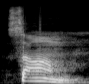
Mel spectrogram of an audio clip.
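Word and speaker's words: psalm: లియోపార్డ్ అనకూడదు right లెపార్డ్ coming to silent P సామ్ ఇక్కడ సామ్ అనాలి అంతేగాని రైట్ పి తోటి సామ్ అనకూడదు సామ్ psychology P silent psychology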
